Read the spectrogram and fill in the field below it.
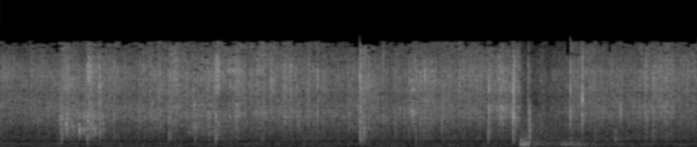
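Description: Sausage and zucchini fry in a pan with a soft, steady sizzle at close range, broken by a few clicks and scrapes as pieces are turned, with no voices.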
